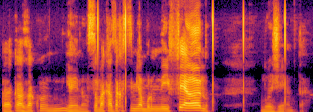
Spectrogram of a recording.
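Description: A man's voice: medium pitch, a little fast, a little hiss or hum. A young Brazilian man giving a casual, slangy, unscripted rant in an exasperated, complaining way. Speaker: anime commentary vlogger. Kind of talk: casual unscripted ranting commentary.

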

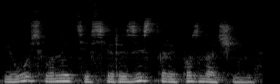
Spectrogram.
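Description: A man giving an informal technical tutorial, explaining step by step in a halting way. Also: mid-range voice, dark tone, a little hiss or hum. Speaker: electronics repair hobbyist presenter.

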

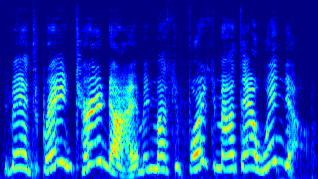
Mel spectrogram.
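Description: A woman's voice: sits high, big pitch swings, moderate pace, bright, forceful tone, no room sound, full character voice. A woman playing a matter-of-fact police officer in a parody of old radio drama.

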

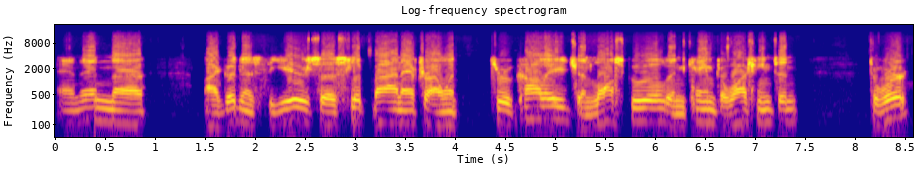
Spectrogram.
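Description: A man's voice: mid-range voice, a little slow, no room sound, poor audio. An older man calling in to a radio show, telling a rambling, fond story about an old friend. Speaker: caller. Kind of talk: phone-in call.

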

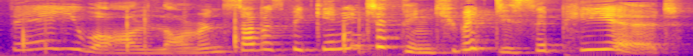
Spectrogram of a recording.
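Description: A woman's voice: high voice, very animated, moderate pace, gravelly, noisy background, exaggerated voice. A woman playing a poised, teasing young society lady in a 1930s radio drama. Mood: teasing, gracious.

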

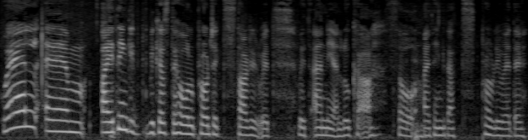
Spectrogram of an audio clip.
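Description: A Finnish woman chatting in English in a radio studio, her voice bright and forward. She talks loosely, filling gaps with like, over a faint background hum. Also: on the low side, normal speed, rough recording. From Finland. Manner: casual, says like often. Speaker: musician guest.

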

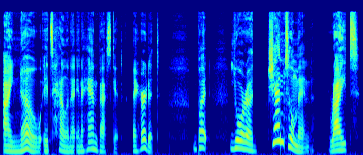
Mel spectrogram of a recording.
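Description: A woman's voice: very deep voice, big pitch swings, slow, no room sound, studio quality, heavily acted. An actress playing an exasperated fairy queen with a sarcastic, cutting manner in a modern audio drama. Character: exasperated, sardonic fairy queen, sharp-tongued bickering wife.

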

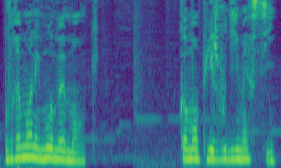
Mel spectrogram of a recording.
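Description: Man voicing an earnest, husky young cartoon woman. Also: a little high, steady tone, moderate pace, warm tone, close to an everyday voice. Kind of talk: scripted cartoon dialogue. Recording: music under the voice.

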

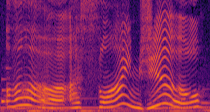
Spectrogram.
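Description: A woman voicing a tiny childlike fairy companion in a video game, squeaky and cute, with exaggerated reactions. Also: big pitch swings, extremely slow, over loud music, heavily acted. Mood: dubious. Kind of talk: cartoonish video game voice acting.

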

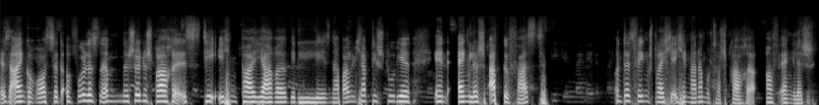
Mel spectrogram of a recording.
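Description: A woman interpreting a lecture live, speaking haltingly and often correcting herself mid-word. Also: lowish voice, a little mellow, rough recording. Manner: halting, with frequent self-corrections. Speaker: simultaneous interpreter.

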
